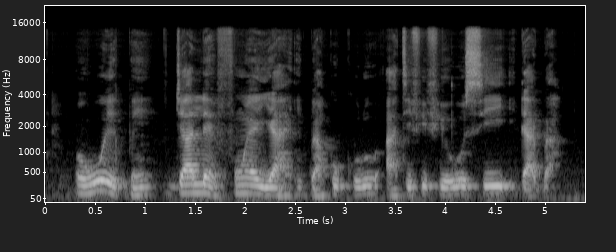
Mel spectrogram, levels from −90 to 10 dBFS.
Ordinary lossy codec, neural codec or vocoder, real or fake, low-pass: none; none; real; 14.4 kHz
